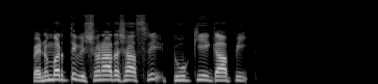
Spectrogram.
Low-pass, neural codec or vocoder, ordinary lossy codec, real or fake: none; none; none; real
